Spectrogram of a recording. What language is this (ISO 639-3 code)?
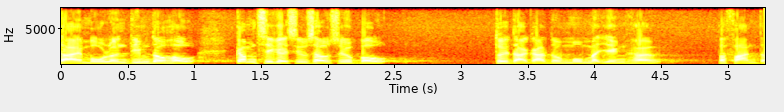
yue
